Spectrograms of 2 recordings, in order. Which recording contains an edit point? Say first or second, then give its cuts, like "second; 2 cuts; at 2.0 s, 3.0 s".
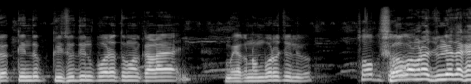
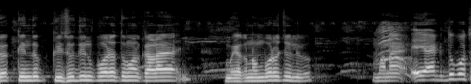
first; 1 cut; at 3.5 s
